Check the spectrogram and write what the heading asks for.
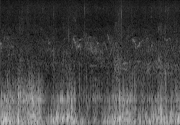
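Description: Footsteps on a dirt road, irregular steps over a low rumble of wind and handling noise on a phone microphone, with a brief lull about a second in.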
